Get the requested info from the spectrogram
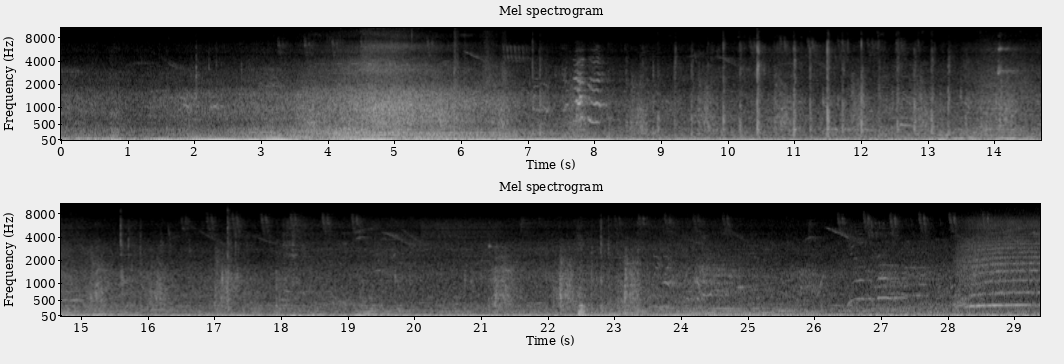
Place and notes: Cl., Bogotá, Colombia - Santa Ana park
In this audio you will hear how the Santa Ana park sounds in the afternoon with sounds of birds, cars, children screaming and running, in the distance you can also hear a game of tennis and shots from the practice site of the Colombian army
Región Andina, Colombia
